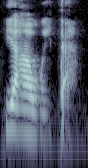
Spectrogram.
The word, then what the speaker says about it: Jowita: We're going to start with Hamza and Jowita, which is spelled J-A-J-O-W-I-T-A, Jowita. – Jowita. – No, it's Jowita. Not Jowita. Yawita.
